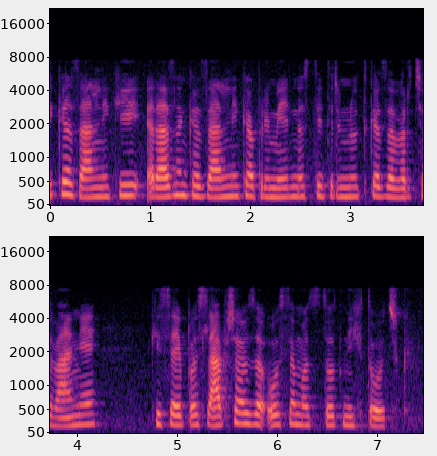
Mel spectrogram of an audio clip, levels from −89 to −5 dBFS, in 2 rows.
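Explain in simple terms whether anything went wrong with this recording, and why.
Nothing went wrong that I could hear in this speech recording; it sounds like it passed through a call's normal microphone processing, which trims away the deepest bass and anything above about 8 kHz, and that is expected rather than a problem.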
